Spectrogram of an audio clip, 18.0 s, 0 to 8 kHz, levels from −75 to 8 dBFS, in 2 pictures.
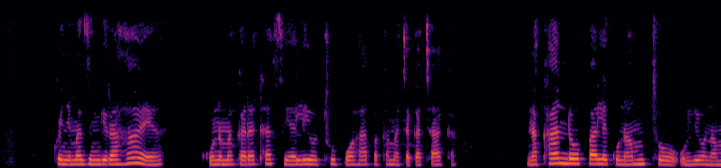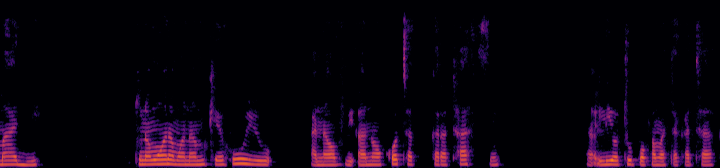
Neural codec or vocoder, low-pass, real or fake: none; 7.2 kHz; real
